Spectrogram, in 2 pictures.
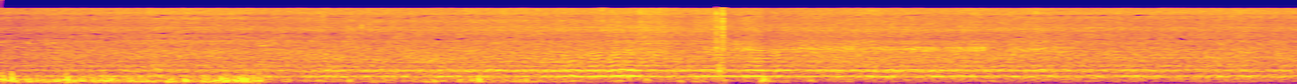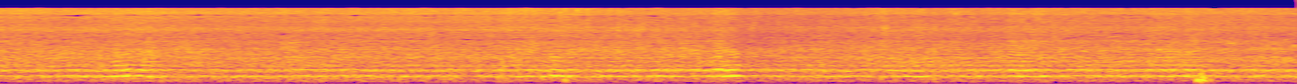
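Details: Constant humming of many honey bees while honey is harvested at Glodok: an even, sustained drone with faint clicks and knocks scattered through it.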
